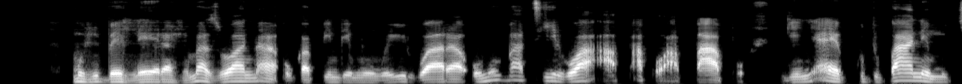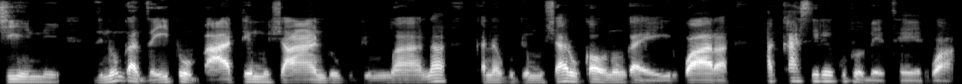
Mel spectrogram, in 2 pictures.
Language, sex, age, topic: Ndau, male, 18-24, health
